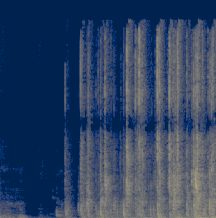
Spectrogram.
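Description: A tarot deck is reshuffled by hand: after a brief pause comes a rapid, close, crackling riffle of cards, dense and clicky like fast typing.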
